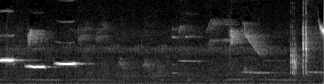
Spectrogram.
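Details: Brown-chested jungle flycatcher in an agitated lure song: three loud, pure whistled notes open, then soft scattered notes and a few clicks, ending on a sharp high whistle.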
